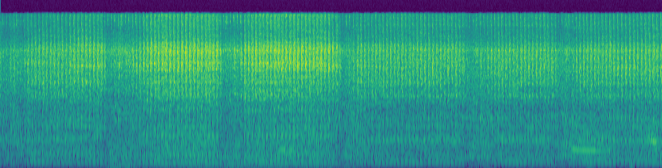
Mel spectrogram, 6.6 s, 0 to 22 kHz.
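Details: VW Vento 1.5 TDI diesel with DSG 7-speed transmission at idle: harsh, unevenly pulsing metallic rattle, described as a very dangerous noise, from play in a failed dual-mass flywheel; flywheel replacement is the fix.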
